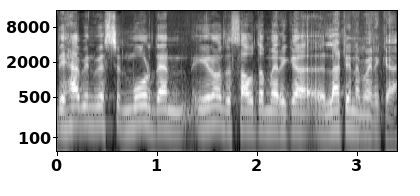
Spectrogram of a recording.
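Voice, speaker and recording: Fairly quick delivery in a man's dark, mellow tone. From India. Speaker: bank official. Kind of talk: interview. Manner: halting, many fillers. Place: home room. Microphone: lapel.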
